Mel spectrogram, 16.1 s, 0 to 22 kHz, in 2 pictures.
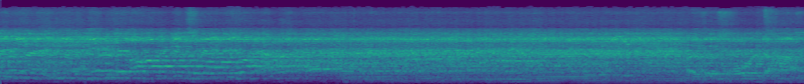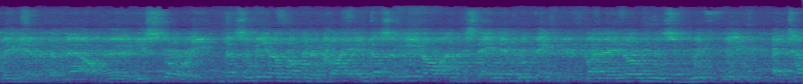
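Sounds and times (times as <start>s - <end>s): background music over loudspeakers: 0.0s - 16.0s
indistinct voices: 0.0s - 16.0s.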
